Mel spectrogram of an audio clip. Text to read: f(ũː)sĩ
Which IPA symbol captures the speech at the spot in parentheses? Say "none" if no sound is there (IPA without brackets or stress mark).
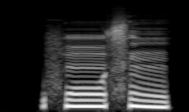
ũː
